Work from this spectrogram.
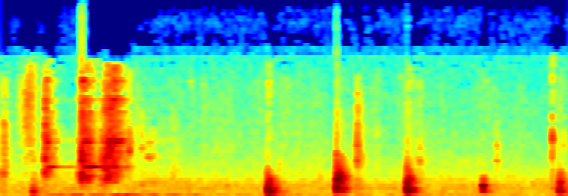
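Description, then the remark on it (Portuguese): Dishes and cutlery clink and clatter at the sink while someone washes up, with a cluster of rattling at first, then sharp single knocks about every half second over a low running-water hum. “Vou lavar a louça.”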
